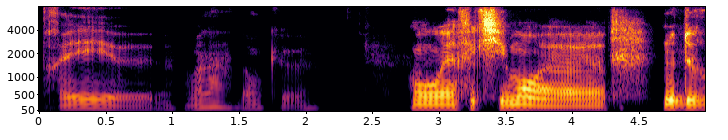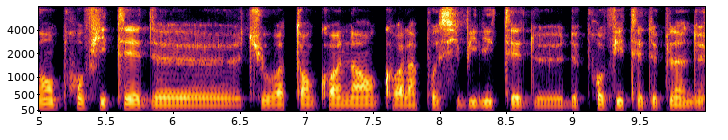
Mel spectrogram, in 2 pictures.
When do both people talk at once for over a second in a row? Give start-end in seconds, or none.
none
